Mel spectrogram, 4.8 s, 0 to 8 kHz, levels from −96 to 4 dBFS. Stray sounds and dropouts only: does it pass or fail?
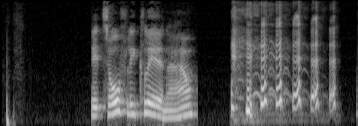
fail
